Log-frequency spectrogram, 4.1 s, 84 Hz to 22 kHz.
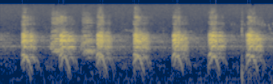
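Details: Dog named Cola of Gel.vilkas, offspring of Figo vom Nordteich and Tulpi Gel.vilkas, at a training session on 5 May 2015: sharp, loud barks repeated about every half second in a steady rhythm, seven in a row.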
